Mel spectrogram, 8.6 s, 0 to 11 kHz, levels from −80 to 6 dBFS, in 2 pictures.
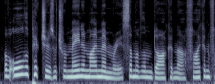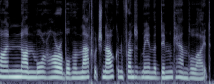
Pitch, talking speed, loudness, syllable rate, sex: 185 Hz, 215 wpm, -17 LUFS, 5.0 syllables/s, female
